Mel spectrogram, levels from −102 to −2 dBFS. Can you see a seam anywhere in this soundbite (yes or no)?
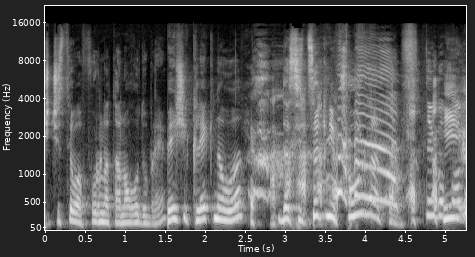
yes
